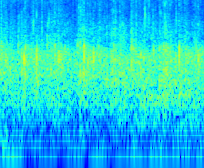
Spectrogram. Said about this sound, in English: Stand up and give them a round of applause. This feels like there was more than that.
